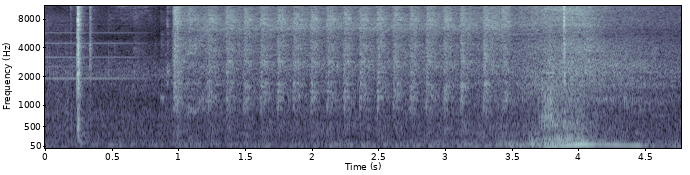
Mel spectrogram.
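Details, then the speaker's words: LPG taxi that stalled while driving, started with the air cleaner cover open: starter churns steadily for nearly three seconds before the engine catches and revs up. Delayed start caused by a leaking injector flooding the intake and upsetting the air-fuel ratio. "The reason the engine started a little late is because the injector leaked"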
